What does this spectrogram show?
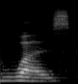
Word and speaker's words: was: but we used to it used to be pronounced much more like w Waz like ah but over time it evolved to be pronounced with more of an uh sound was the shift resulted in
